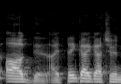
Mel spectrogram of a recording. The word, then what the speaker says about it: Ogden: Short O sound. The OG in Ogden rhymes with cog or dog as in Ogden.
